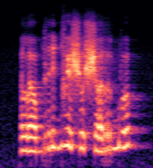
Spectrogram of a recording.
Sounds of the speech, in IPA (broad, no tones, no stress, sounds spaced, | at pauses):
l ʌ b r i ɡ lʲ ʌ ʃ ʊ ʃ ʌ r b ʊ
